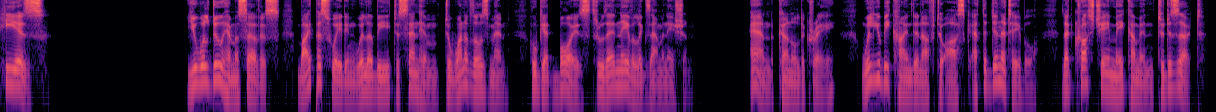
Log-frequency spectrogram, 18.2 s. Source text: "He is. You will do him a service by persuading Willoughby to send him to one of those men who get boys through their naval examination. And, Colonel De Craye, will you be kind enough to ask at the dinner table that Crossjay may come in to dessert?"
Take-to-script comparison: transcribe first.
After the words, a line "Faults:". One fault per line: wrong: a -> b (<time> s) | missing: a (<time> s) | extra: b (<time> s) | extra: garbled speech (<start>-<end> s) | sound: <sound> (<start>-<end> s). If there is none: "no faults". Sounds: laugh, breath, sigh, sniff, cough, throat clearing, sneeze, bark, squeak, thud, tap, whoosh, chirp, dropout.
"He is. You will do him a service by persuading Willoughby to send him to one of those men who get boys through their naval examination. And, Colonel De Craye, will you be kind enough to ask at the dinner table that Crossjay may come in to dessert?"
Faults:
no faults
